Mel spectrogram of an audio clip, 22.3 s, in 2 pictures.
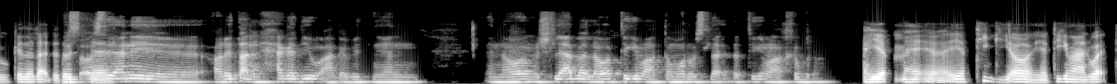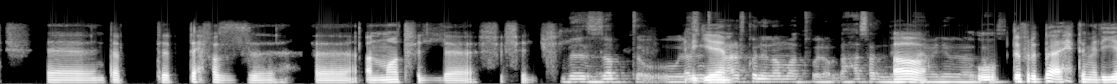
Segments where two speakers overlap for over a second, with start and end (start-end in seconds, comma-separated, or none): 20.1-21.7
